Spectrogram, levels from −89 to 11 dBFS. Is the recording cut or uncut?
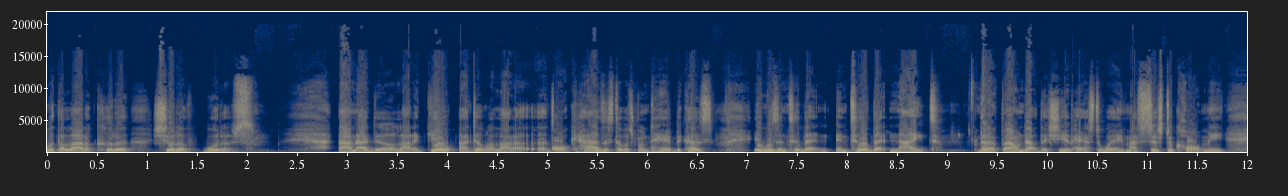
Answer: cut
